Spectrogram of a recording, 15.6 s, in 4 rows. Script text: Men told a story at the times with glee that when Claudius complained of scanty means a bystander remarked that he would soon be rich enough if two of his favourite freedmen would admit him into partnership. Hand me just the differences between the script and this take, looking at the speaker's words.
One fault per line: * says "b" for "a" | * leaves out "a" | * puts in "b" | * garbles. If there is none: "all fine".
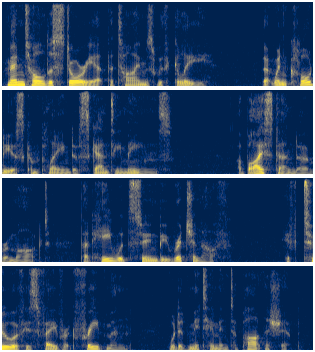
all fine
